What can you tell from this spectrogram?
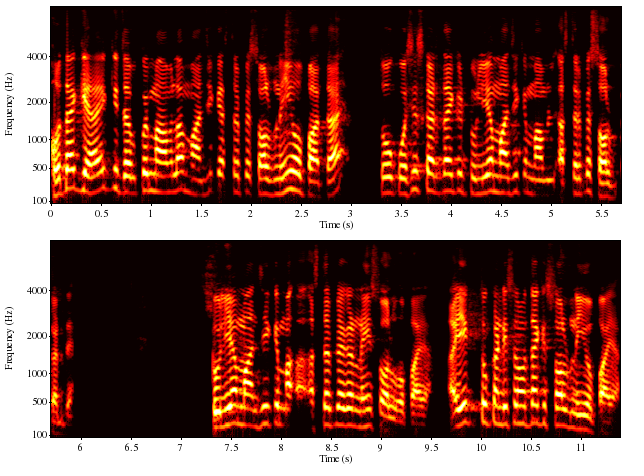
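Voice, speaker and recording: A speaker with a Jharkhand accent. The pace is moderate. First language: Khortha (speaking Hindi). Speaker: exam coaching teacher. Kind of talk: lecture. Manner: repetitive dictation pace.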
